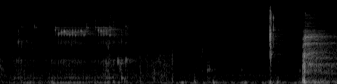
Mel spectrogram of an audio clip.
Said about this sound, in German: Ich trinke mal einen Schluck.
